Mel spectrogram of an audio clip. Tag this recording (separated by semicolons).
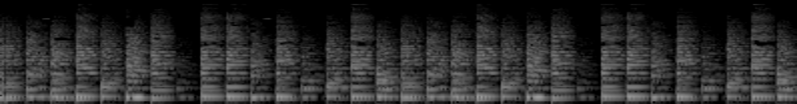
synth; grains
